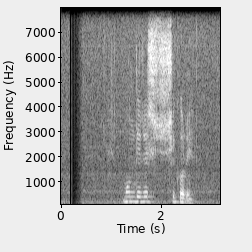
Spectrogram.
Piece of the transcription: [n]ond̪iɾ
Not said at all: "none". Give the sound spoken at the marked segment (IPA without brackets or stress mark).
m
